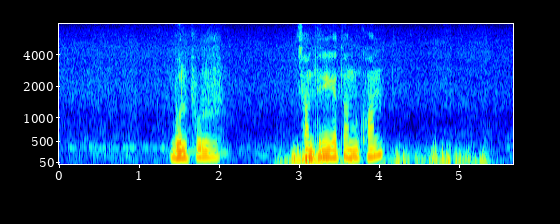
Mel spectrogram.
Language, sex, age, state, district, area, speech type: Santali, male, 30-45, West Bengal, Birbhum, rural, spontaneous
